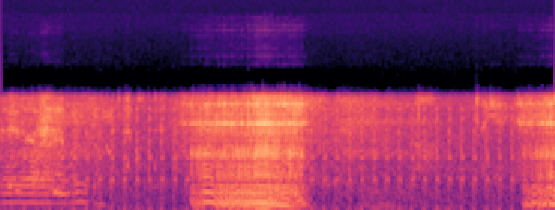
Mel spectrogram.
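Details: Loud rough snoring on inhalation, one full snore clear between quieter breaths, faint background noise; a man snoring after a night of partying.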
